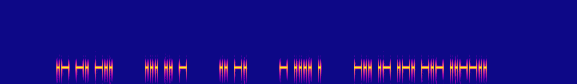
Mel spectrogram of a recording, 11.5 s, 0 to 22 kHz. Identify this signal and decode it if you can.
Morse code, heard as a keyed tone, about 25 wpm, 700 Hz. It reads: AND SIT IN THE DARK?
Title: 2x Word-Spacing - Sentences from Top 500 Words - 25wpm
